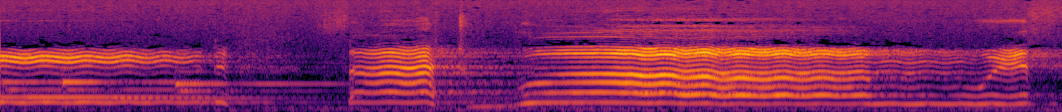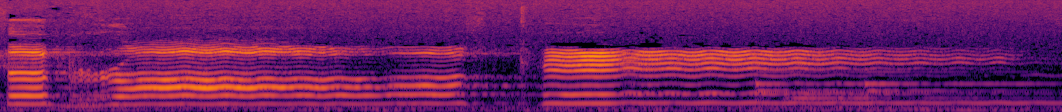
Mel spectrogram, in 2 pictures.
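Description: A tenor voice sings slow recitative phrases with wide vibrato, in four or five phrases with short breaks between them, over sustained piano chords.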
